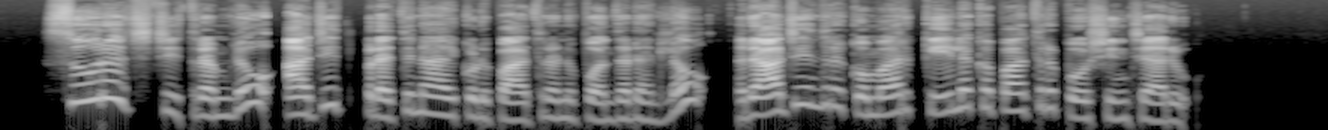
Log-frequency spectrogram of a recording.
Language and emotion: Telugu, neutral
